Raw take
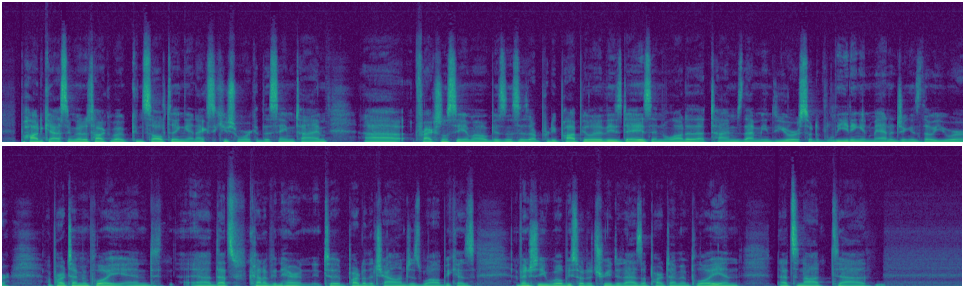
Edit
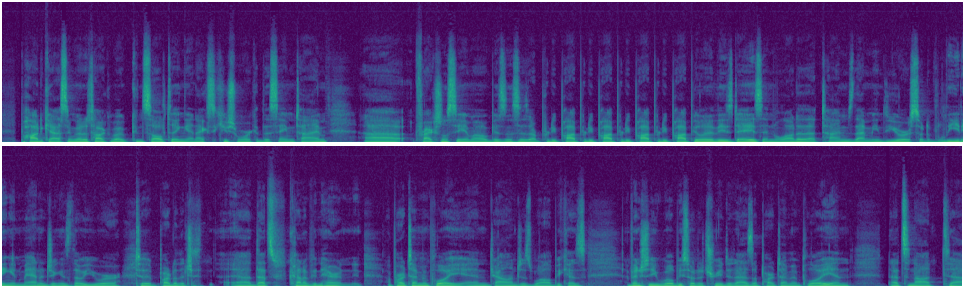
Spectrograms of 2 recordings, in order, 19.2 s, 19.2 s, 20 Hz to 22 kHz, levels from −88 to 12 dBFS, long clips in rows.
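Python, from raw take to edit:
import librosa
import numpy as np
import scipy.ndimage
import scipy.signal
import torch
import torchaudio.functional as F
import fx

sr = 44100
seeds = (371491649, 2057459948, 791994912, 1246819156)

y = fx.edit(x, sr, fx.repeat(start_s=5.44, length_s=0.37, count=4),
    fx.swap(start_s=9.83, length_s=1.27, other_s=12.83, other_length_s=0.56), tone=tone)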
